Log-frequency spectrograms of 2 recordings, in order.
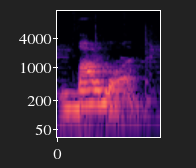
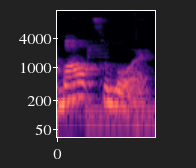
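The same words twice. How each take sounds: First: The name is said the local way. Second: The name is said the non-local way. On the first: The speaker calls it right. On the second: The speaker calls it wrong. "it's not"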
